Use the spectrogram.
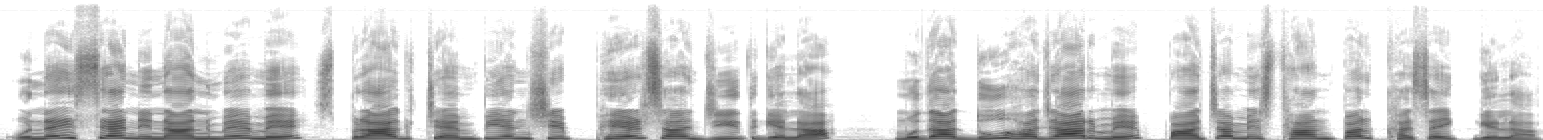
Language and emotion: Maithili, neutral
